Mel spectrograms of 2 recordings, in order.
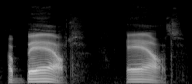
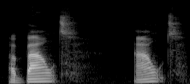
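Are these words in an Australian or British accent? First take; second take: Australian; British. First: The words are said in an Australian accent. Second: The words are said in a British accent. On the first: "then in the Australian equivalent" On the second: "in British pronunciation"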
